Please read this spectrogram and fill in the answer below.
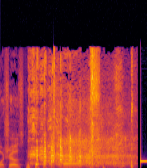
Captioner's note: laughter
